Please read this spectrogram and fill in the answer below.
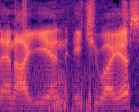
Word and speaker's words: Nienhuis: Again, my name is Hernando County Sheriff Nienhuis, spelled N-I-E-N-H-U-I-S, and it's pronounced Nienhuis.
